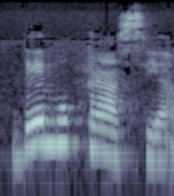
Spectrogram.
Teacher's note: espanhol sílaba tônica cra · Em espanhol, a sílaba tônica muda, ela já é cra, a sílaba cra, e a pronúncia vai mudar também.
